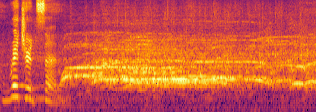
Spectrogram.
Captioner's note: crowd cheering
